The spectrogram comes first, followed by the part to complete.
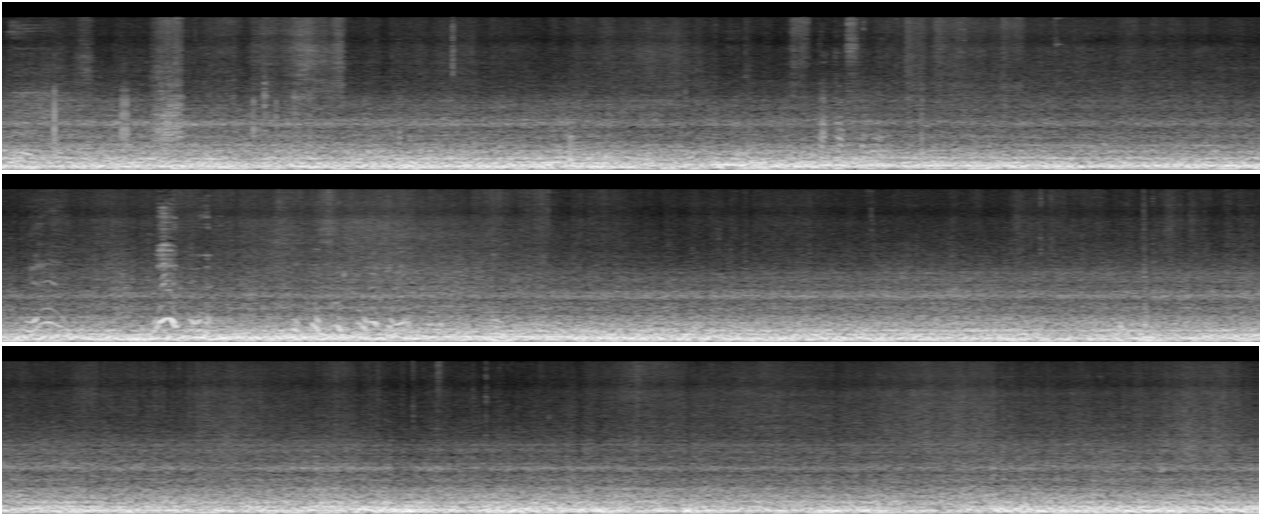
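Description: Steady engine and road noise of a moving car, heard from inside the cabin.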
